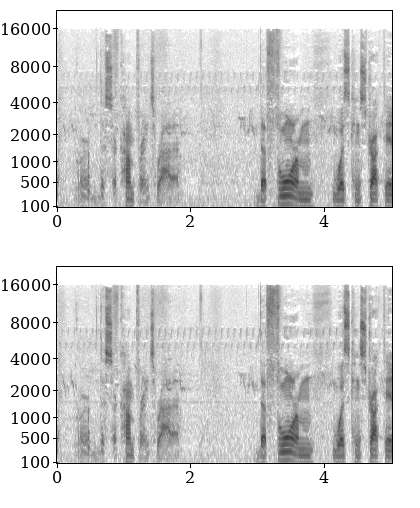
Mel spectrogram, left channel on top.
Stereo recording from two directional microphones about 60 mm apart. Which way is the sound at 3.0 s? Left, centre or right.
Right.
